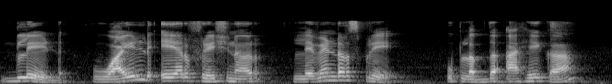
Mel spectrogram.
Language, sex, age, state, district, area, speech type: Marathi, male, 18-30, Maharashtra, Gadchiroli, rural, read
